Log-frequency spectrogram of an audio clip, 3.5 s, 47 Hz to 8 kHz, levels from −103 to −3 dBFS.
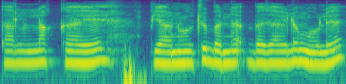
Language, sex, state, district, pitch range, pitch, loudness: Wancho, female, Arunachal Pradesh, Longding, 175-185 Hz, 175 Hz, -15 LUFS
